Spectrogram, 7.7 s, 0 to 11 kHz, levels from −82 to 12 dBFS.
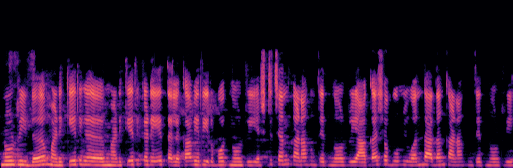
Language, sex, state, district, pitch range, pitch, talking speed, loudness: Kannada, female, Karnataka, Dharwad, 220-245 Hz, 235 Hz, 150 wpm, -15 LUFS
